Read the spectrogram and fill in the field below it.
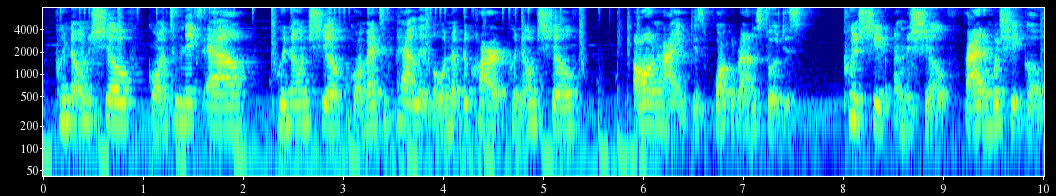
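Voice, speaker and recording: A woman talks at a very fast pace in a medium pitch, her intonation monotone and flat. Music plays in the background. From Atlanta, Georgia. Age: 20s. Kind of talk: casual storytime talk to camera.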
